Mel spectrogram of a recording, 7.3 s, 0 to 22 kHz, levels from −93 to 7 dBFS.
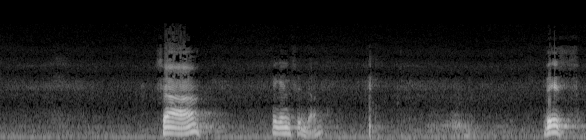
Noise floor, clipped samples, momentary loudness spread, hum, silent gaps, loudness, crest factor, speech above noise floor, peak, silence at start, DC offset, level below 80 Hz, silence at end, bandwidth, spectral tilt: -48 dBFS; under 0.1%; 27 LU; none; none; -22 LUFS; 22 dB; 27 dB; -6 dBFS; 0.15 s; under 0.1%; -48 dBFS; 0 s; 8 kHz; -8 dB/octave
